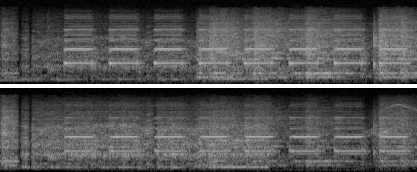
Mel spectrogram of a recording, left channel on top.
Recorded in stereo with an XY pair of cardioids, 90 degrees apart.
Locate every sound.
0.6 s an alarm clock: 70° left, 1.9 m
